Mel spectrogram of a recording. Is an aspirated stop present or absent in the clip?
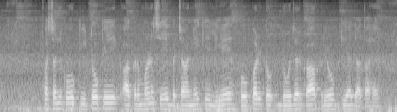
absent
